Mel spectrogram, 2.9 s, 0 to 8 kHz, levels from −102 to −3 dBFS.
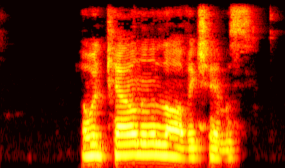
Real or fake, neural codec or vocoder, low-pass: real; none; 7.2 kHz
